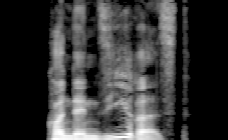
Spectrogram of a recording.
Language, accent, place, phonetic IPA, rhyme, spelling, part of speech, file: German, Germany, Berlin, [kɔndɛnˈziːʁəst], -iːʁəst, kondensierest, verb, De-kondensierest.ogg
- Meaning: second-person singular subjunctive I of kondensieren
